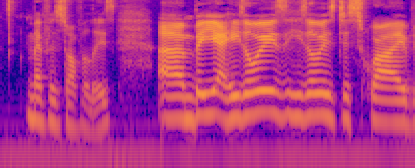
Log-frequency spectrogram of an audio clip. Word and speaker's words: Mephistopheles: or and comparing him to Mephistopheles. I'm so glad I said that right.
